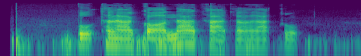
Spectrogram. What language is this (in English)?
Thai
